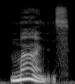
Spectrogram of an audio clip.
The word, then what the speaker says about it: months: The word months ends in NTHS. That is a cluster of 4 consonants. It is very hard to say. So native speakers just say, months. It sounds like sons with an M.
